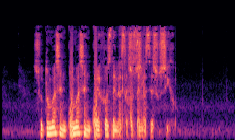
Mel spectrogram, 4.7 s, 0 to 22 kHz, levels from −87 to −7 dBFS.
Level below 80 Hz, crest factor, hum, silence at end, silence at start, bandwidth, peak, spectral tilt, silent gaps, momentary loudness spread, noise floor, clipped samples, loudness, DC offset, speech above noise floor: -44 dBFS; 18 dB; none; 1.2 s; 0.7 s; 11.5 kHz; -2 dBFS; -4.5 dB/octave; none; 8 LU; -53 dBFS; under 0.1%; -18 LUFS; under 0.1%; 35 dB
